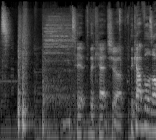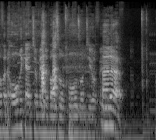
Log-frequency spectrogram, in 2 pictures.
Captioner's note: laughs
